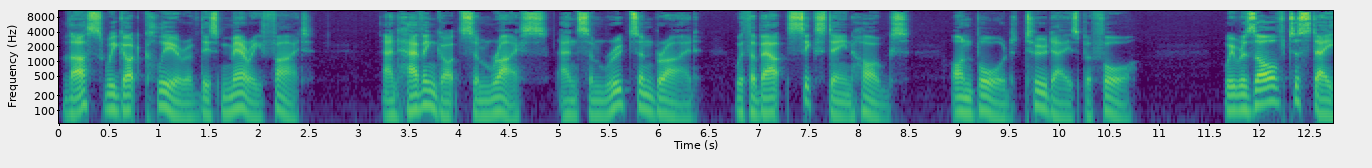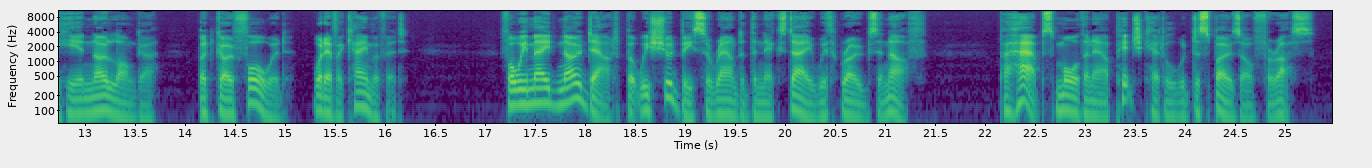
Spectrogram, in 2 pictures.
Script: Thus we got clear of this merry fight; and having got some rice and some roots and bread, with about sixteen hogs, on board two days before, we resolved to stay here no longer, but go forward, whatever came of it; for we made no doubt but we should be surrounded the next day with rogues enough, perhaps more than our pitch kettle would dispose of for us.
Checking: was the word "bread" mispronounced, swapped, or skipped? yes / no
yes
